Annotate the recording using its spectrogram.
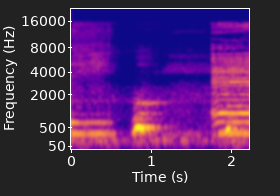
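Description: A young girl's voice reciting a poem in a sing-song chant, with long drawn-out vowels: a held note that ends about half a second in, a short syllable, then another held note near the end.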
